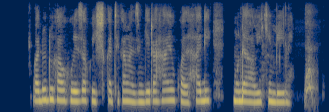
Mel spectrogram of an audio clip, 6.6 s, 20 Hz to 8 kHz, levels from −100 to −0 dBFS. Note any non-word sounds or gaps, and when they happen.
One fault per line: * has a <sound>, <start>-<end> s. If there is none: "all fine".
* has a bark, 6.1-6.4 s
